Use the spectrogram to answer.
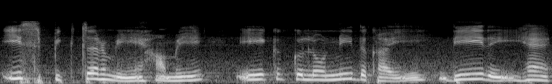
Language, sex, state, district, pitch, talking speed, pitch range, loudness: Hindi, male, Punjab, Fazilka, 215 Hz, 110 wpm, 180-245 Hz, -13 LUFS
